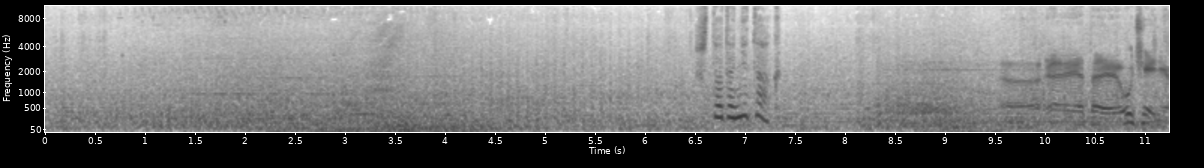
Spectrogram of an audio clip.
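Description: A helicopter's rotor thumps overhead.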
